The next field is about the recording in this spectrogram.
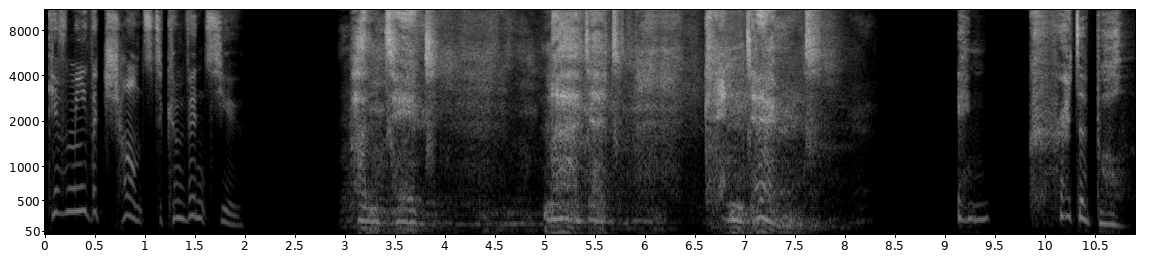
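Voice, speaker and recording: A woman's voice: medium pitch, very animated, very slow, long pauses, noisy background, heavily acted. An actress voicing a brash, big-hearted tiefling warrior woman in a video game, talking bluntly like a battle-hardened soldier with her feelings in the open. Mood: bitter defiance. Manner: blunt, informal, emotionally open soldier's talk. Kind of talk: video game character voice acting.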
